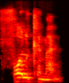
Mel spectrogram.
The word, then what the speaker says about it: Volkmann: Sí, mira, es que además del conducto o canal de Havers, existe el conducto o canal de Volkmann. ¿Ve cómo se escribe? V, doble N al final.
